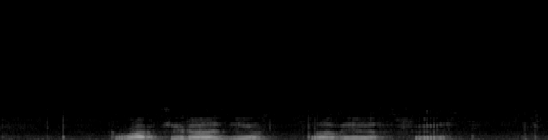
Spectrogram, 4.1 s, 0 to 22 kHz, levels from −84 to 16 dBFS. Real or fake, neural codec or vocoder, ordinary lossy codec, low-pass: fake; codec, 16 kHz, 4 kbps, FunCodec, trained on LibriTTS, 50 frames a second; none; 5.4 kHz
